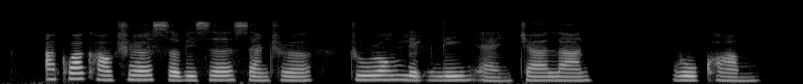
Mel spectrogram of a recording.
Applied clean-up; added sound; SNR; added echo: neural mask model Resemble Enhance denoiser.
